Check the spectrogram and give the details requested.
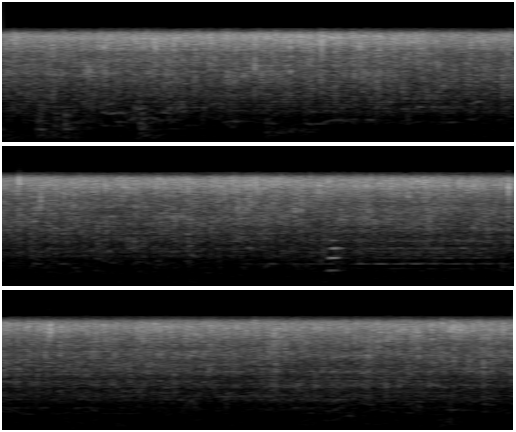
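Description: Onion, capsicum and tomato frying in oil in a metal kadai: a steady sizzling hiss.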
